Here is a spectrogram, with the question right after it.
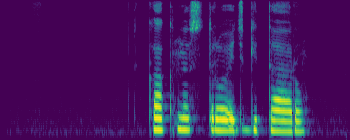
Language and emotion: Russian, neutral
